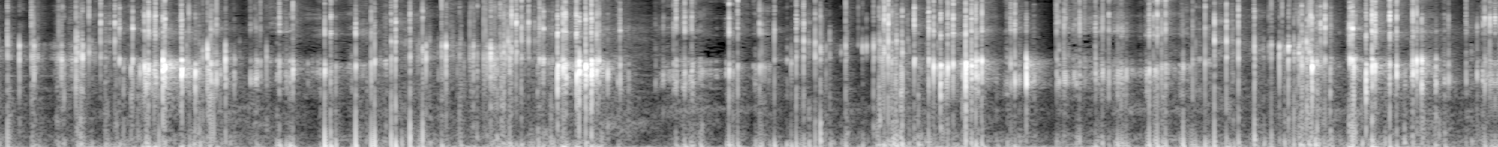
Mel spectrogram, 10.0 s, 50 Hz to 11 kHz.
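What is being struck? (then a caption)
Segmented plastic fidget slug toy. A small rainbow segmented plastic fidget slug with hollow, jointed segments dangles from one hand while long nails scratch and flick it. Its segments give off dense, rapid, dry clicks and rattles in bright, crisp bursts centred around 2.4 kHz, with almost no low end. The clatter swells and fades in waves across the clip, with each click cutting off instantly.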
